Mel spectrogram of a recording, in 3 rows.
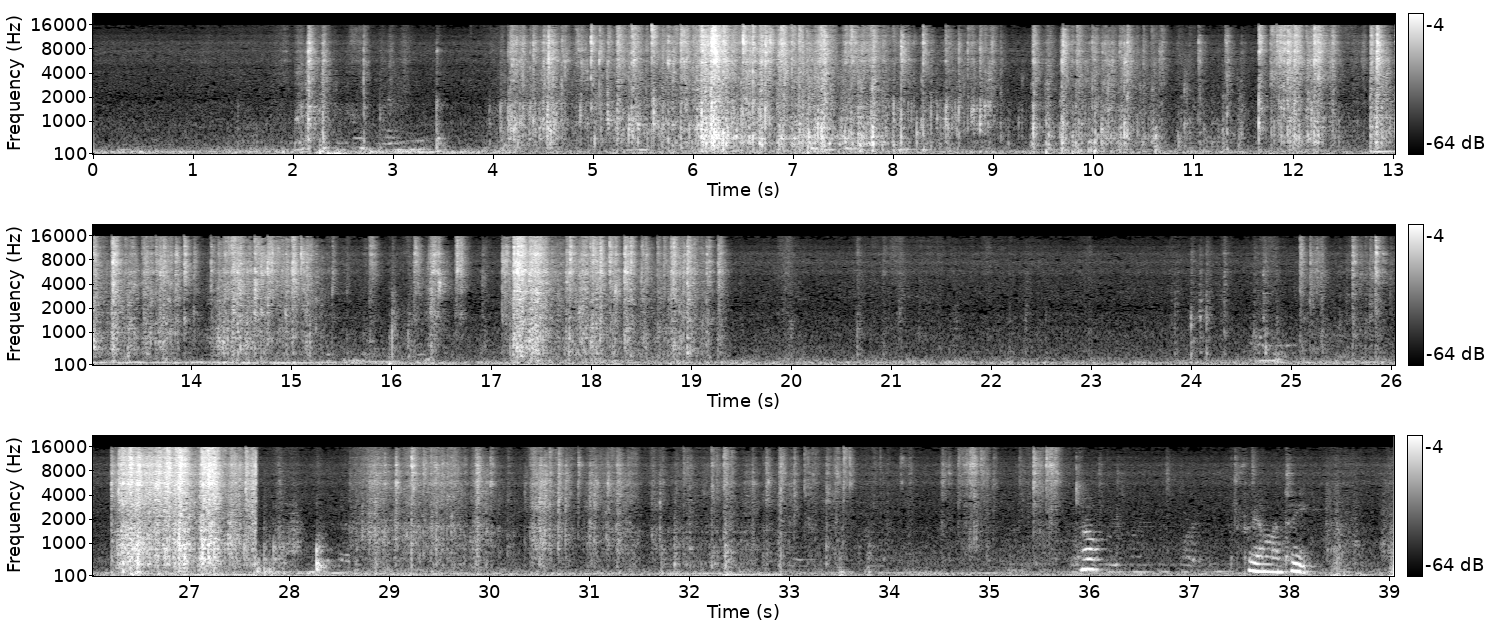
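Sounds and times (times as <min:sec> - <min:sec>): paper rustling and crinkling: 0:01.9 - 0:03.1, 0:04.0 - 0:19.4, 0:23.8 - 0:35.8.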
